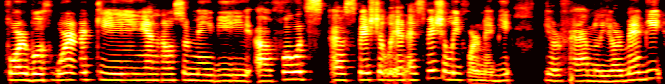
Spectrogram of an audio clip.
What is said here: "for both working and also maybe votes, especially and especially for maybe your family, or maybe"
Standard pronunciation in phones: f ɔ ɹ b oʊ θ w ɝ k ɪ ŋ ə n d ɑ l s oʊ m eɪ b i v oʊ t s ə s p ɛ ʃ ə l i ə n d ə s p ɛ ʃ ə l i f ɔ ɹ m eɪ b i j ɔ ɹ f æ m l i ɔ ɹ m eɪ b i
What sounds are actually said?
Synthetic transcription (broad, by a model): f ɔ ɹ b oʊ θ w ɝ k ɪ ŋ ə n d ɑ l s oʊ m eɪ b i f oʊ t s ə s p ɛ ʃ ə l i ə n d ə s p ɛ ʃ ə l i f ɔ ɹ m eɪ b i j ɔ ɹ f æ m l i ɔ ɹ m eɪ b i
